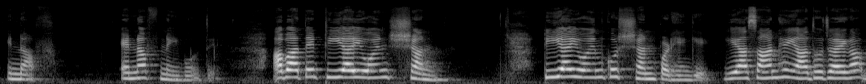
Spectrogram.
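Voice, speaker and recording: A woman teaching English pronunciation in Hindi, spelling out letters and then saying each word slowly and clearly. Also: high voice. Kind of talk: phonics lesson.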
